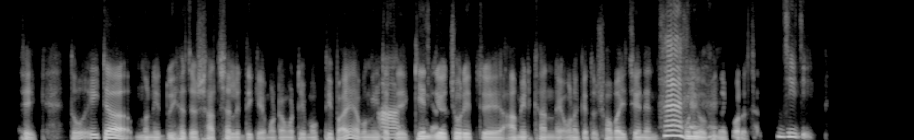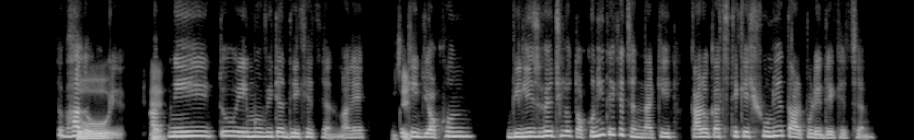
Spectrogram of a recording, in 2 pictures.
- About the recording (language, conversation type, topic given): Bengali, podcast, কোন সিনেমা তোমার আবেগকে গভীরভাবে স্পর্শ করেছে?
- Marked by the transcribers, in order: tapping; other background noise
